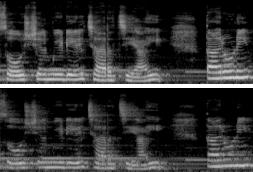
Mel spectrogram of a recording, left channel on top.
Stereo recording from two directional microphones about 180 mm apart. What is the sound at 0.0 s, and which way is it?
A woman's voice, 45° left (ahead or behind).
